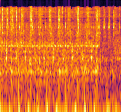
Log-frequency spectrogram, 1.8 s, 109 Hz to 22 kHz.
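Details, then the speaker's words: BS6 TVS XL100 scooter: self-starter spins the engine in an even chugging rhythm, about seven beats a second, but it never fires; sensor warning light is on. No start due to failed fuel pump not delivering petrol. "బండి start చేస్తే ఈ రకంగా sound వస్తుంది. బండి అయితే start అవ్వట్లేదు అనమాట."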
